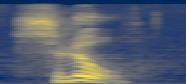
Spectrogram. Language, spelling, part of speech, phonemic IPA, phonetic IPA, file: Swedish, slå, verb / noun, /sloː/, [sl̪oə̯], Sv-slå.ogg
- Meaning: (verb) 1. to hit, punch or beat (someone); to give a blow 2. to strike; to hit, especially with some kind of tool 3. to strike 4. to defeat; to win against; to beat 5. to break a record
